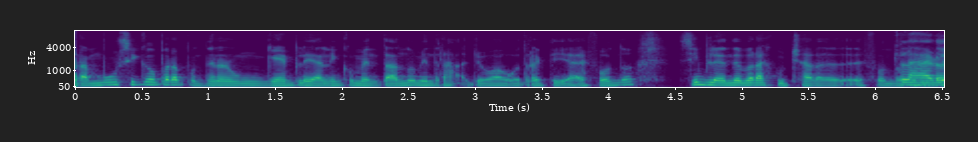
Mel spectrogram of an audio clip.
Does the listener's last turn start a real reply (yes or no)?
yes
